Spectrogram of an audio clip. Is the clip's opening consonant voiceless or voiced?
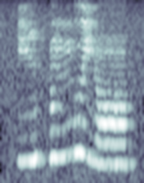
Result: voiced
